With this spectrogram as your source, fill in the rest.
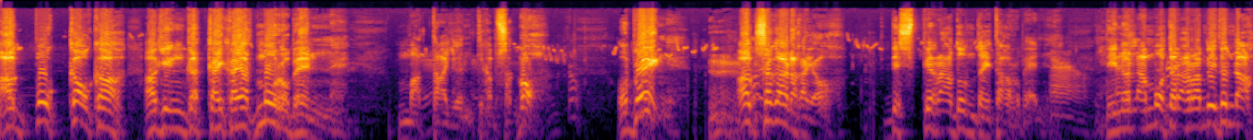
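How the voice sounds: Using a put-on character voice, a man speaks at a slow pace with long, frequent pauses and big pitch swings, in a bright, sharp tone with a slightly husky edge. Faint music plays in the background.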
